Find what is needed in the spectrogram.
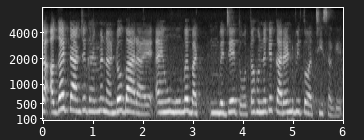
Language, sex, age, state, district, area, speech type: Sindhi, female, 18-30, Maharashtra, Mumbai Suburban, urban, spontaneous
